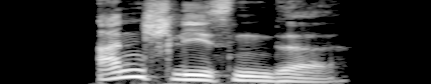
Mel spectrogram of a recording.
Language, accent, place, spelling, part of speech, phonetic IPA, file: German, Germany, Berlin, anschließende, adjective, [ˈanˌʃliːsn̩də], De-anschließende.ogg
- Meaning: inflection of anschließend: 1. strong/mixed nominative/accusative feminine singular 2. strong nominative/accusative plural 3. weak nominative all-gender singular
